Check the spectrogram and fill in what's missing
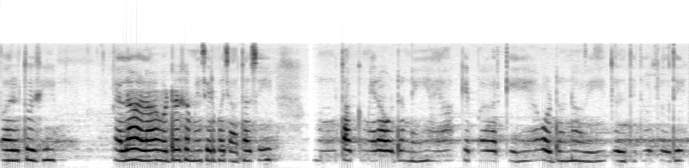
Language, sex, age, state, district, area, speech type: Punjabi, female, 18-30, Punjab, Fatehgarh Sahib, rural, spontaneous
